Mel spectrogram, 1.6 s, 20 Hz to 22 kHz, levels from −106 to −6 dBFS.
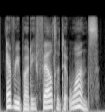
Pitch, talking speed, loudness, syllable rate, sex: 185 Hz, 190 wpm, -18 LUFS, 6.8 syllables/s, female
